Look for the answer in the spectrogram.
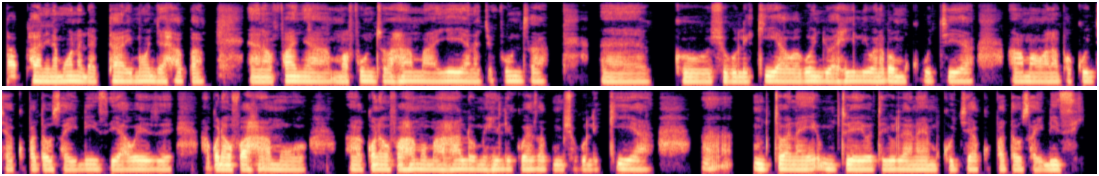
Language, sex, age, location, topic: Swahili, male, 18-24, Nakuru, health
